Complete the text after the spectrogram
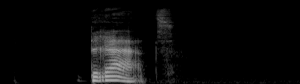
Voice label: "Draad", Dutch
